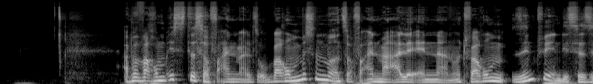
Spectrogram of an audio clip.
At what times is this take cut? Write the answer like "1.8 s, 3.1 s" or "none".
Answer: none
